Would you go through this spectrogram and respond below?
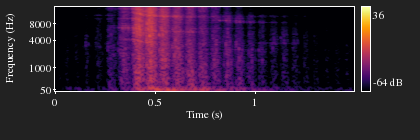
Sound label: fly by insect drone fast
